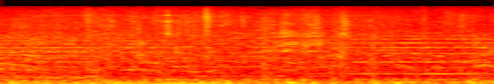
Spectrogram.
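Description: Film soundtrack played over a hall's speakers: horses whinnying and hooves clip-clopping, with orchestral music held underneath.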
